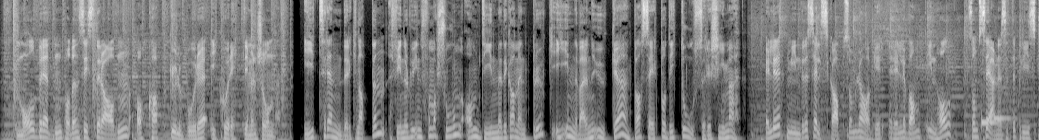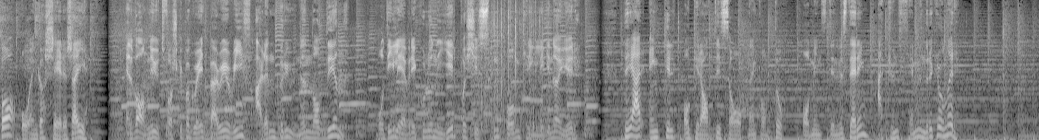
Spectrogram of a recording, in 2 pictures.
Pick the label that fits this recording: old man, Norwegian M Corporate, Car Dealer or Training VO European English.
Norwegian M Corporate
